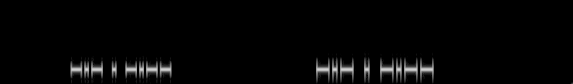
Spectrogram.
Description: Morse code, heard as a keyed tone, about 40 wpm, 700 Hz. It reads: KEY KEY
